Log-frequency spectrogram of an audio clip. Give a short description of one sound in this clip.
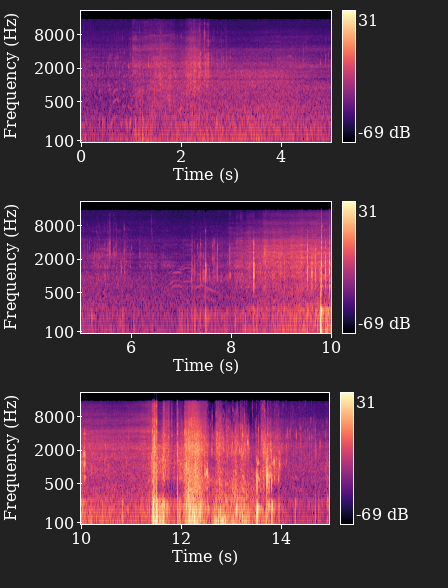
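Water splashes and gurgles right against the microphone.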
